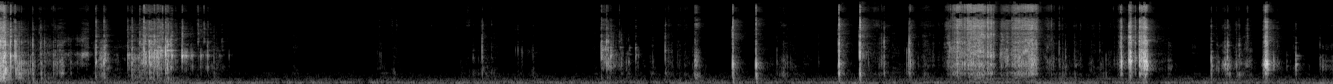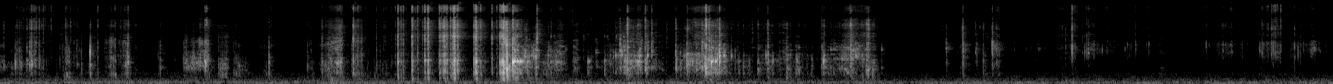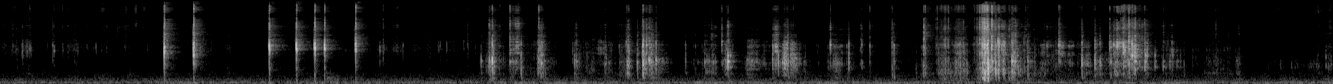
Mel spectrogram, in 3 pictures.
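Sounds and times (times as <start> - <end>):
plastic toy food tearing apart: 8.4 - 14.6, 16.5 - 22.1, 31.5 - 39.0.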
